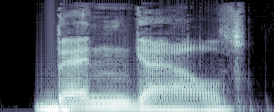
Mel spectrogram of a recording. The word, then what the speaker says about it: Bengals: The official pronunciation is, Robin's right, Bengals, like Ben Stern, Bengals, Bengals. So from now on, everyone will say the Cincinnati Bengals.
